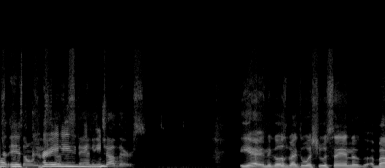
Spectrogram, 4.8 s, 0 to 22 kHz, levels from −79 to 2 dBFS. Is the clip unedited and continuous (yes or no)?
yes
